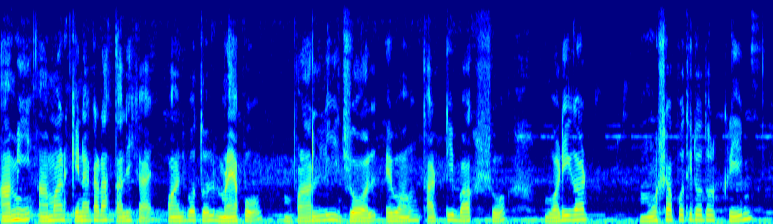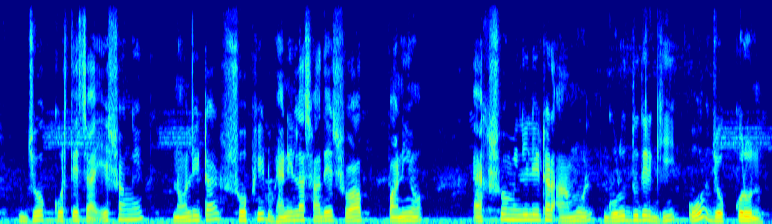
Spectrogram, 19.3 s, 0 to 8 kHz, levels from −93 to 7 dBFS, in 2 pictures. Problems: constant background noise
